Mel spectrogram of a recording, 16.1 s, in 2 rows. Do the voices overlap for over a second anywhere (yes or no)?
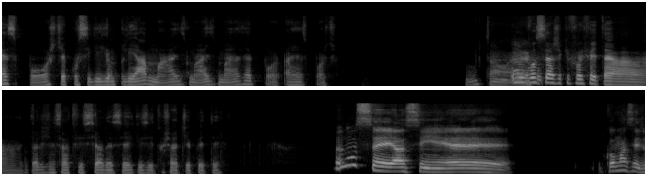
no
